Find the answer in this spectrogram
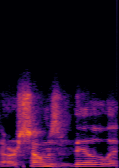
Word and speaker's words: Somesville: We stayed on Somes Sound, so I'm assuming it's Somesville. Somesville is the appropriate pronunciation then.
